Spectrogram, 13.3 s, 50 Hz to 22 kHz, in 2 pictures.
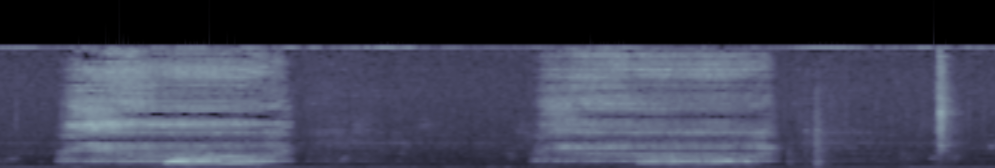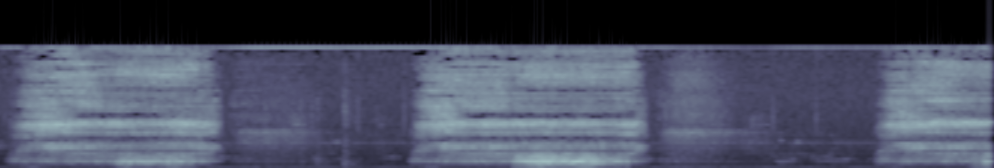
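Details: Rhythmic, rattling snores about every three seconds, roughly 20 a minute, with a steady room hum; a recording of a man snoring played back and re-recorded with him snoring again, so two snores overlap.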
